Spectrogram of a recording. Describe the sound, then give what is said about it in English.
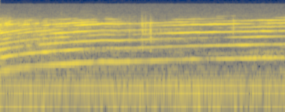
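An ambulance siren wails steadily as the ambulance goes past at dusk, its tone gliding slowly upward as it sounds continuously and fairly loud for the whole moment, with no voices over it. “Well, there goes the ambulance.”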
